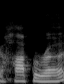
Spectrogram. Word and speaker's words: Hāpara: There's a little trill in the R that's unlike anything I've experienced, say, in Spanish or Italian or the Romance languages, that I can't quite get.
